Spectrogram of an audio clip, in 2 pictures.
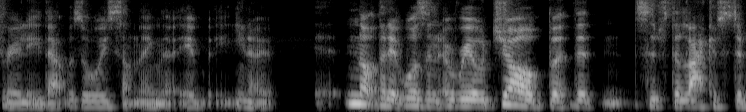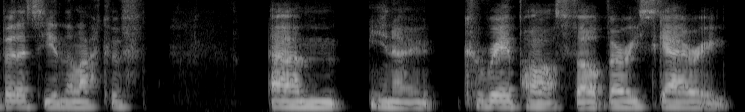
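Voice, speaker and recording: Reflective southern English woman in conversation. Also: low-pitched. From London, England. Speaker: interview guest, theatre director. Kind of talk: conversational interview, personal recollection.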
